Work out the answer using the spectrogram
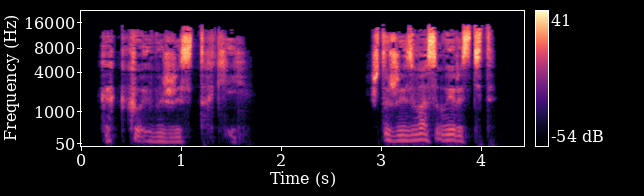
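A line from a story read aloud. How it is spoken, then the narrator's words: Trembling voice. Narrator (Russian): Дрогнувшим голосом сказал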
